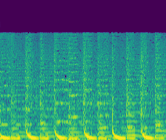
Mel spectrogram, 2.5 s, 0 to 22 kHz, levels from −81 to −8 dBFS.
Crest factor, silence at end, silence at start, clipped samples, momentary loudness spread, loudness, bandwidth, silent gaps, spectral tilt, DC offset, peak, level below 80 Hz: 10 dB; 0 s; 0 s; under 0.1%; 1 LU; -12 LUFS; 8.8 kHz; none; -4.5 dB/octave; under 0.1%; 0 dBFS; -14 dBFS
